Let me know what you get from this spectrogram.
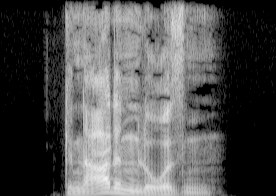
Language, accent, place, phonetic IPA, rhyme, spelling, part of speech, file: German, Germany, Berlin, [ˈɡnaːdn̩loːzn̩], -aːdn̩loːzn̩, gnadenlosen, adjective, De-gnadenlosen.ogg
- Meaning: inflection of gnadenlos: 1. strong genitive masculine/neuter singular 2. weak/mixed genitive/dative all-gender singular 3. strong/weak/mixed accusative masculine singular 4. strong dative plural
